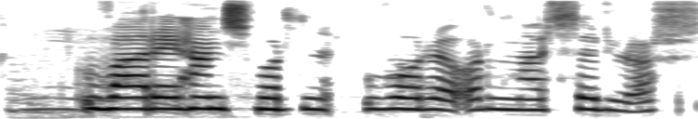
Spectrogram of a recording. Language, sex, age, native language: Icelandic, female, 10, Icelandic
